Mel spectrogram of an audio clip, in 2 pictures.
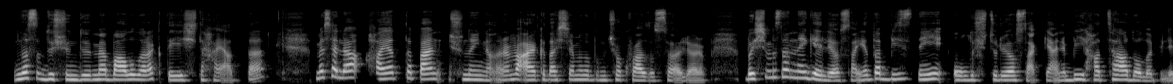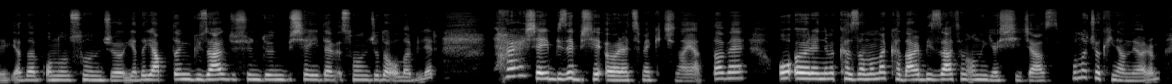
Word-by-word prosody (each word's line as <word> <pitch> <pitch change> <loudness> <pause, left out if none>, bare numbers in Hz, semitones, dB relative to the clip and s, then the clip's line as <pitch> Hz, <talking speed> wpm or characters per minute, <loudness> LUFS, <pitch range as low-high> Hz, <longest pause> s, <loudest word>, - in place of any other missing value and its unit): nasıl 265 -1 +2
düşündüğüme 225 -1 0
bağlı 220 0 +5
olarak 225 +3 -1
değişti 200 +1 -3
hayatta. 195 - -8 0.5
Mesela, 310 +1 +1
hayatta 270 +2 0
ben 250 +1 +4
şuna 230 -1 -2
inanıyorum 215 +1 -4
ve - - +4
arkadaşlarıma 210 0 0
da 210 -1 -5
bunu 200 -1 -7
çok 200 0 -6
fazla 185 -2 0
söylüyorum. 95 - -5 0.4
Başımıza 320 +7 +2
ne 305 -3 -1
geliyorsa 185 -8 +1
ya 215 +1 -4
da 265 -4 +1
biz 250 +2 -5
neyi 250 +3 +1
oluşturuyorsak, 200 0 -2
yani, 190 +1 -4
bir 230 0 0
hata 210 0 0
da - - 0
olabilir 165 - -6
ya 190 - -4
da 200 0 0
onun 200 0 -2
sonucu 195 -2 -1
ya 195 +1 -4
da 210 - -1
yaptığın 220 +2 +2
güzel 230 +1 +4
düşündüğün 225 -1 -1
bir 220 - -8
şey 215 0 0
de 205 -1 -1
ve - - -10
sonucu 215 0 -4
da 200 - +1
olabilir. 180 - -6 0.6
Her 380 +3 +1
şey 270 -8 +7
bize 250 -1 +2
bir 215 - -4
şey 240 +4 +2
öğretmek 195 0 +2
için 170 - -10
hayatta 255 +11 -3
ve 285 +1 +1 0.3
o 280 0 +7
öğrenimi 260 -1 +8
kazanana 250 0 +1
kadar 225 -1 +3
biz 230 -2 -1
zaten 235 +1 +3
onu 220 0 -2
yaşayacağız. 185 -1 -4
Buna 320 +3 -5
çok 275 -6 -3
inanıyorum 180 +4 -4
220 Hz, 170 wpm, -23 LUFS, 200-250 Hz, 0.6 s, öğrenimi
